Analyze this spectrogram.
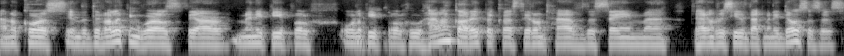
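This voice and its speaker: Fairly quick delivery from a man at a medium pitch, intonation fairly even. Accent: Swedish. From Sweden. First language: Swedish. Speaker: epidemiology professor. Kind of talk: interview. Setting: video call.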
